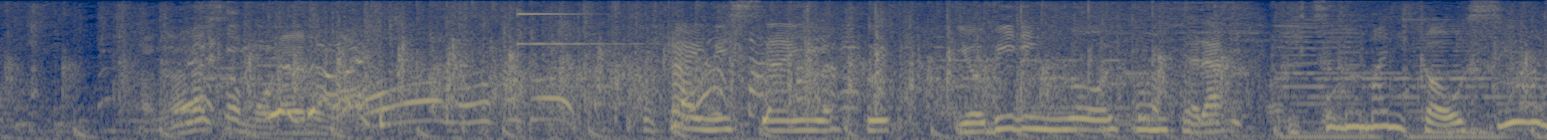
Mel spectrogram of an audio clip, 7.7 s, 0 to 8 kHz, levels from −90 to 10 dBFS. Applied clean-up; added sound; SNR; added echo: none; Applause / Cheering / Clapping; 8 dB; none.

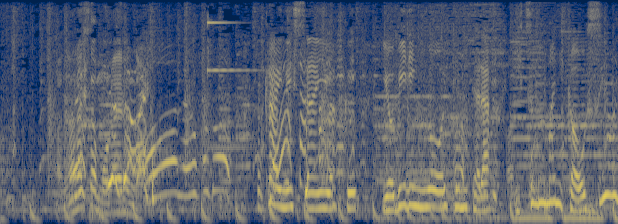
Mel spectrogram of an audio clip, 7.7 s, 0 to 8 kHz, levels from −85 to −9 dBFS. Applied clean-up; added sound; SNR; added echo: none; none; none; none.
